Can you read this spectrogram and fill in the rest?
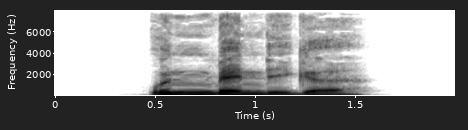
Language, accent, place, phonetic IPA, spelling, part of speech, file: German, Germany, Berlin, [ˈʊnˌbɛndɪɡə], unbändige, adjective, De-unbändige.ogg
- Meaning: inflection of unbändig: 1. strong/mixed nominative/accusative feminine singular 2. strong nominative/accusative plural 3. weak nominative all-gender singular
